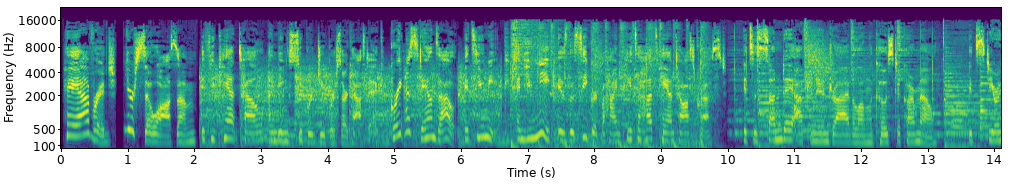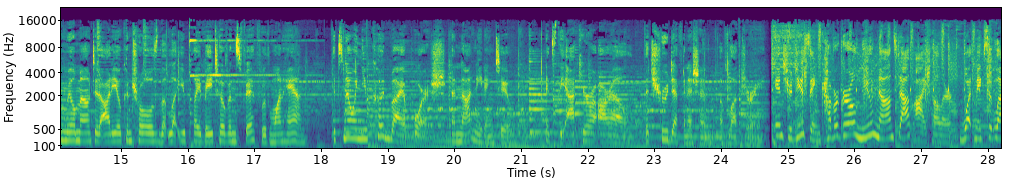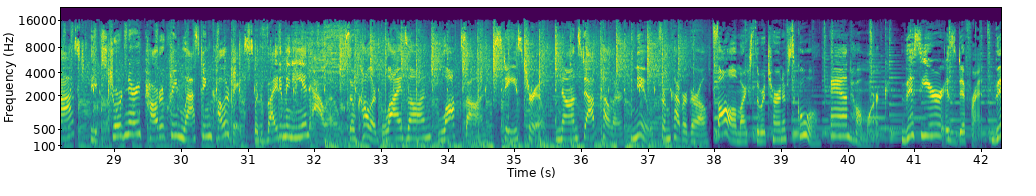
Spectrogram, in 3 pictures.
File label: US English Commercial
